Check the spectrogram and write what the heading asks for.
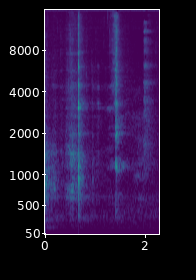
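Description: Metal serving spatula clinking and scraping against a metal baking tray and a ceramic plate as a slice of lasagna is cut and lifted out, with two sharp clinks a little under a second apart.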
